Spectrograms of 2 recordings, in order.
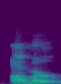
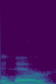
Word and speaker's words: Amar: So, Ummer, which is spelled Amar. And I work with an idiot that calls him Amar.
